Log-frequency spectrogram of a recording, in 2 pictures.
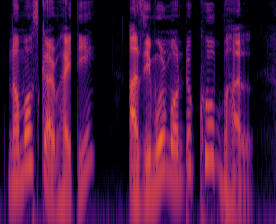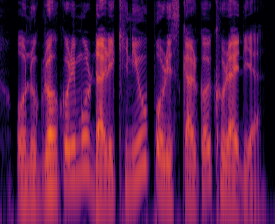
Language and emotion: Assamese, happy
